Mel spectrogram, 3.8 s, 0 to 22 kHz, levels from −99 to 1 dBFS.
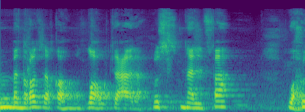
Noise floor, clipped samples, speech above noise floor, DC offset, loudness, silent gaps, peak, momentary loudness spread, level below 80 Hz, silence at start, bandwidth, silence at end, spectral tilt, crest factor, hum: -45 dBFS; under 0.1%; 28 dB; under 0.1%; -17 LUFS; none; 0 dBFS; 6 LU; -60 dBFS; 0 s; 15.5 kHz; 0 s; -6 dB/octave; 16 dB; none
